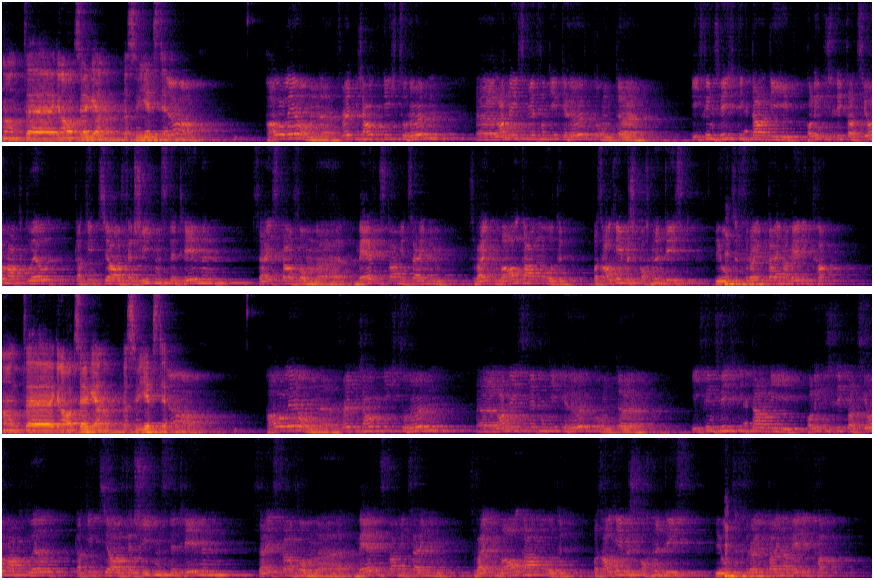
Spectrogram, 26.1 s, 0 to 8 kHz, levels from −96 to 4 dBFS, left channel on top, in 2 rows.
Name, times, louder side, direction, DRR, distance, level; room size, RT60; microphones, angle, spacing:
voice 1, 0.0-2.5 23.9-24.1, right 2 dB, 85° right, 3 dB, 1.7 m, -27 dB
voice 2, 2.3-3.1 4.0-6.6 7.1-9.7 10.3-13.9 14.1-16.4 16.9-19.8 20.1-21.6 21.9-23.3 23.7-25.4, left 2 dB, 45° left, 1 dB, 1.4 m, -36 dB
24.5 x 13.0 x 2.9 m, 1.5 s
head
